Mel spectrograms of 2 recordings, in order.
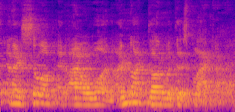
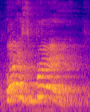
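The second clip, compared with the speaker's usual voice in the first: high, loud shout down the aisle; indignant shopper; 12 semitones higher, 5 dB louder, much slower than usual. Acted. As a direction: holler it as a demanding customer.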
